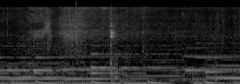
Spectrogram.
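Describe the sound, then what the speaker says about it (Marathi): Fresh coriander and a spoonful of coriander powder dry-roasting in a pan, a soft steady sizzle with faint scraping as the mixture is stirred, close and quiet, with no talking. "तर यामध्ये कोथिंबीर भाजून घ्यायची, 1 चमचा धनेपूड तीही भाजून घ्यायची"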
